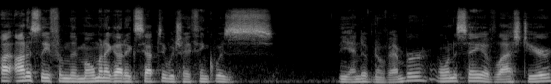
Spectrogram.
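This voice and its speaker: The recording is very clean, with a silent background. A man talks at a fairly quick pace with ordinary pitch variation. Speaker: executive coach and workplace trainer. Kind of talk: casual chat. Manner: fast.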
